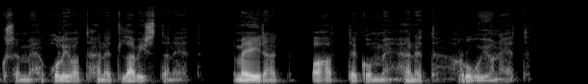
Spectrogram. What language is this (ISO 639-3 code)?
fin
